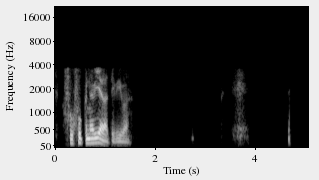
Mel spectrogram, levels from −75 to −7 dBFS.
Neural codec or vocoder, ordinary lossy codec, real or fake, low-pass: none; none; real; 3.6 kHz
